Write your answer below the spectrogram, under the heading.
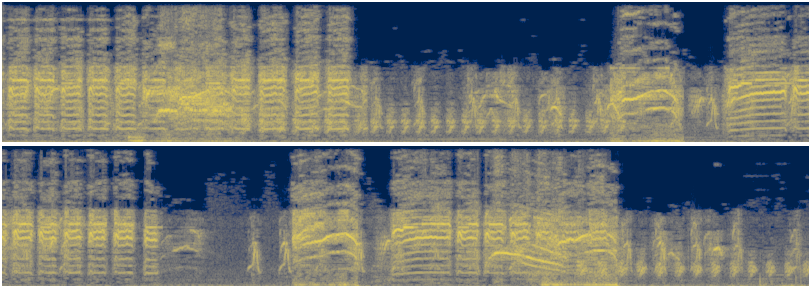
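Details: Noisy small-bird lure: a fast buzzy rattle of rapid repeated notes, then loud bursts of steep whistled chirps separated by quieter gaps, with a brief low hum.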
